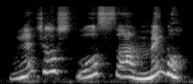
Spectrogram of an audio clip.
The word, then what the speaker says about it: Ranchos Los Amigos: It's actually pronounced like this. Ranchos Los Amigos. Ah, that's very good. Gotta say with the accent.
